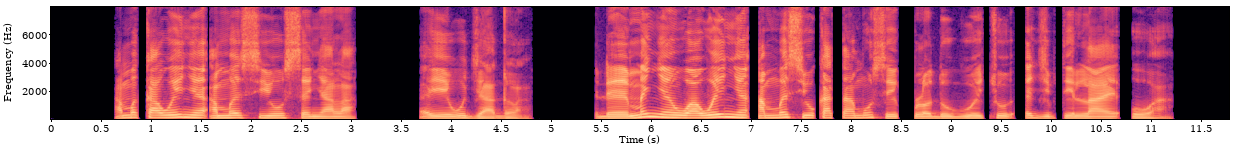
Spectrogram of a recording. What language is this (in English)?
Ewe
